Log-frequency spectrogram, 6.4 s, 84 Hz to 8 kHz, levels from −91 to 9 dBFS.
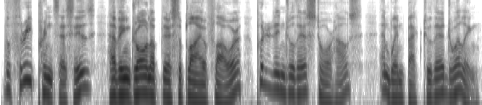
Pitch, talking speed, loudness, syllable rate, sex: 135 Hz, 195 wpm, -19 LUFS, 5.3 syllables/s, male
